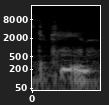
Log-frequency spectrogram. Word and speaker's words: Duquesne: It's Duquesne. Duquesne. Learned that today. Never in my life have I been able to pronounce that.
